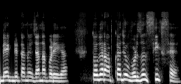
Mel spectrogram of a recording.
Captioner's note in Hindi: नाक से की जाने वाली आवाज़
